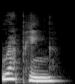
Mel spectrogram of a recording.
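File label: "wrapping", English, British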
